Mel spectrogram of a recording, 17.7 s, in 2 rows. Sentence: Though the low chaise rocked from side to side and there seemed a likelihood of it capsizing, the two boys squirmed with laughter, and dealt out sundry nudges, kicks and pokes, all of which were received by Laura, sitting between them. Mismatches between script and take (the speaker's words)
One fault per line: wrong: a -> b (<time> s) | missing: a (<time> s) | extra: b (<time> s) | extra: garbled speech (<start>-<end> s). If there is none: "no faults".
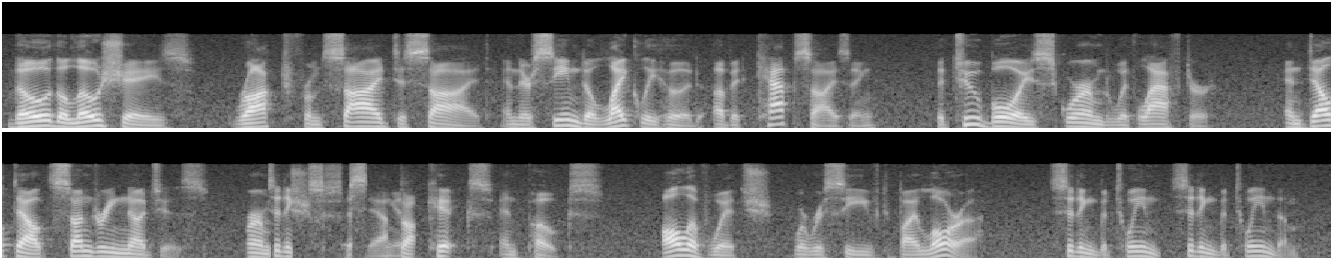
extra: garbled speech (10.5-11.6 s)
extra: sitting between (16.6 s)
